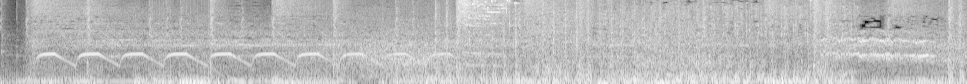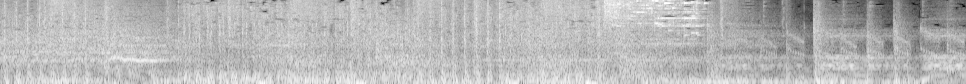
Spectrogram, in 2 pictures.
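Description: A police siren in quick repeated falling sweeps, about two and a half a second, for the first few seconds. It gives way to a dense mix of gunshots and crashes under loud action music.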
